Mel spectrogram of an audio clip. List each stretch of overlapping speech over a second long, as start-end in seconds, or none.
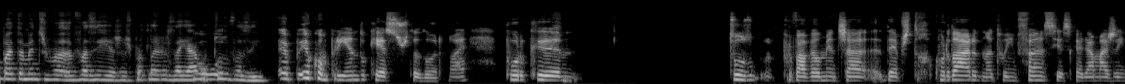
none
